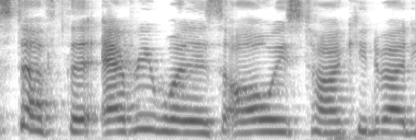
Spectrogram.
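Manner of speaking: ordinary talk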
